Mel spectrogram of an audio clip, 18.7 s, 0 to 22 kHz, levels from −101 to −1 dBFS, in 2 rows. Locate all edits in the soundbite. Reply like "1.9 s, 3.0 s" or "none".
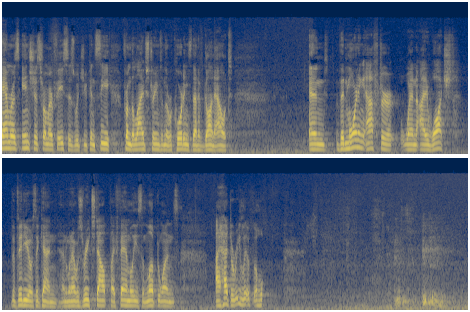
none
